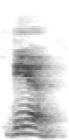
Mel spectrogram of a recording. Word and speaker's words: there: होगा हियर, और जबकि इसका प्रोनाउंसिएशन THERE, इसका होता है देयर। दोनों की प्रोनाउंसिएशन में मात्रा का अंतर है, आप ध्यान रखेंगे। लगा ERE लास्ट में, लेकिन इसका होगा हियर, इसका होगा देयर, इसका उच्चारण होगा हियर, इसका देयर। तो दोनों में प्रोनाउंसिएशन के मात्रा का अंतर है, इस बात को आप ध्यान में रखें।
